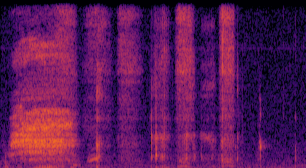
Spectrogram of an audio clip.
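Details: Oliver, while growling turned into hiccups: one long, harsh nasal snort followed by several shorter breathy snorts and puffs; snorting.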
